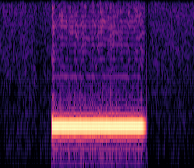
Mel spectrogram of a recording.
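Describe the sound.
Telephone ringback tone while a call is placed: a single steady, loud, mid-pitched beep lasting about one second, alone with silence on either side.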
